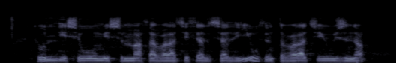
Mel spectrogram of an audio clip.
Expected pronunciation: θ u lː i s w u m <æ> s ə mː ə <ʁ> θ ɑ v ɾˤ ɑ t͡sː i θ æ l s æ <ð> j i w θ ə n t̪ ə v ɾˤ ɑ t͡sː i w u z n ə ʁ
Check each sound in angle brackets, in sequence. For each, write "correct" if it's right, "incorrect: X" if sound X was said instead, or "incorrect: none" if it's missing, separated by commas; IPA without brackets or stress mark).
incorrect: i, correct, correct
